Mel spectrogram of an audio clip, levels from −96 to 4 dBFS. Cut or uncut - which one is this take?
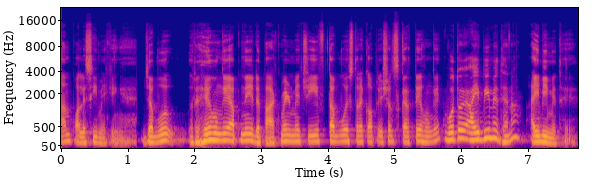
cut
